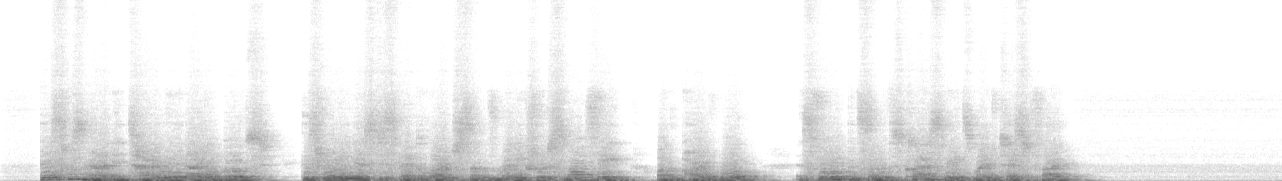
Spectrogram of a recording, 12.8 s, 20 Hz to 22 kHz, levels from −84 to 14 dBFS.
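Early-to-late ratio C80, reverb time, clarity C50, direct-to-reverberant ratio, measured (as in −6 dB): 5.0 dB, 0.70 s, 1.5 dB, −6.0 dB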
